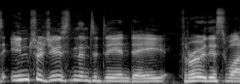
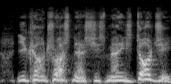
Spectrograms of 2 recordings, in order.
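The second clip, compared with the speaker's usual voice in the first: put-on rough, gruff English gangster accent; 4 semitones higher than usual. Retelling what a gangster character said, in a gruff English gangster voice. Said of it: "like an English mob boss, ... really gruff".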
